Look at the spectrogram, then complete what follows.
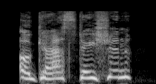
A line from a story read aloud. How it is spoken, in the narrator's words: Dad screamed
